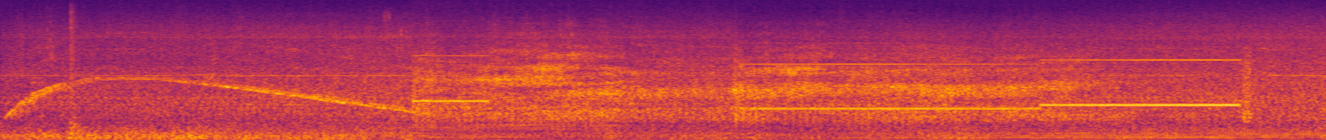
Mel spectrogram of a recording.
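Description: A siren winds up quickly and then slowly falls away over about four seconds. It is followed by a run of steady electronic alert tones: a short one, then a long tone held for about three seconds that steps up in pitch and holds for two more.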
